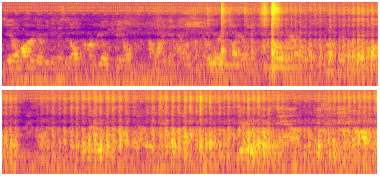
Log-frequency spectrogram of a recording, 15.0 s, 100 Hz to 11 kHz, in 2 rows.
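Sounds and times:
paintbrush scrubbing on canvas: 5.5 - 15.0.

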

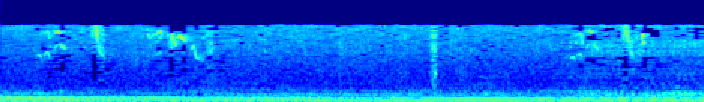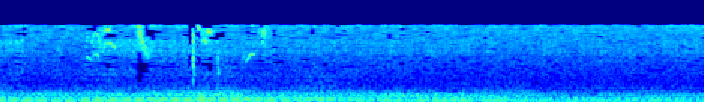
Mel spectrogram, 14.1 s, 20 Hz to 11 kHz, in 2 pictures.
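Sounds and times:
small birds chirping: 0.0 - 14.0
steady low rumble: 0.0 - 14.0.

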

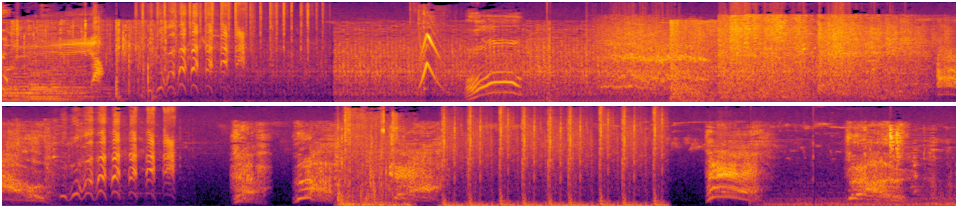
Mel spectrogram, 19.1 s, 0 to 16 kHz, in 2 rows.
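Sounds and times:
crashing shattering noise: 6.4 - 10.4
grunting voice bursts: 11.8 - 14.0
low rumble with rapid knocks: 12.9 - 16.2.

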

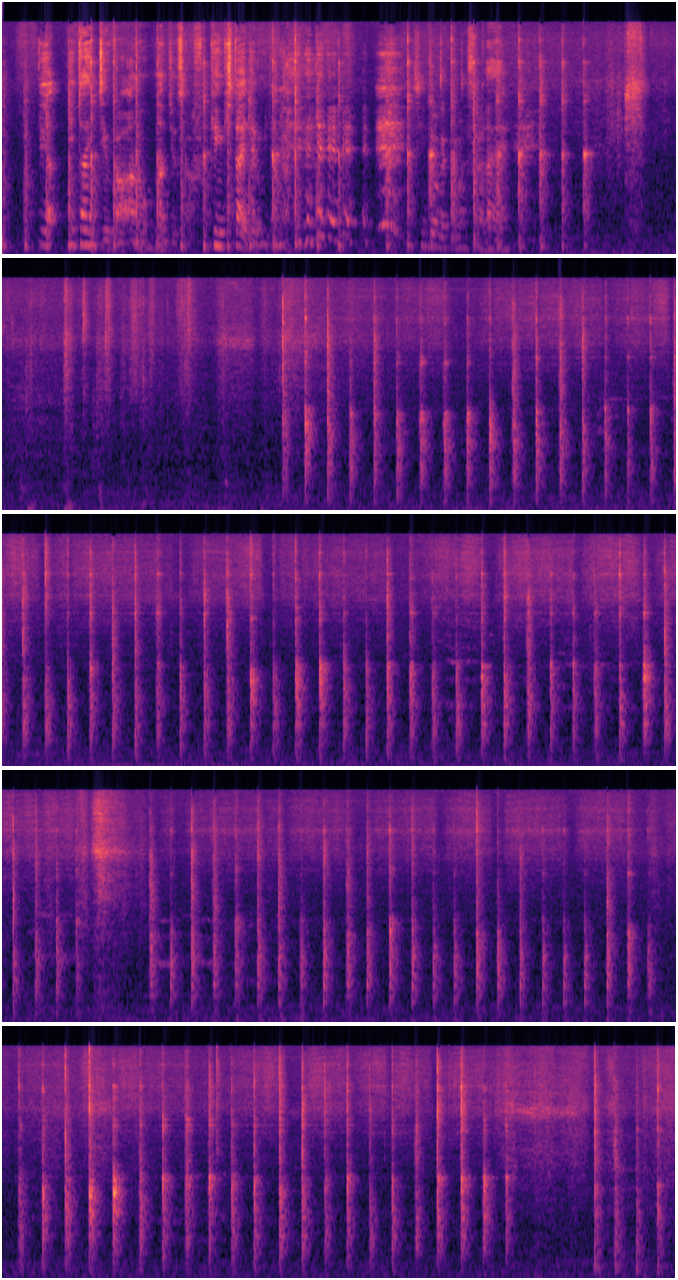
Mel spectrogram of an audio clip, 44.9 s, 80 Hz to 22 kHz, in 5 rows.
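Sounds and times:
wooden mallet knocking on wedge: 0.0 - 7.9, 12.7 - 28.1.

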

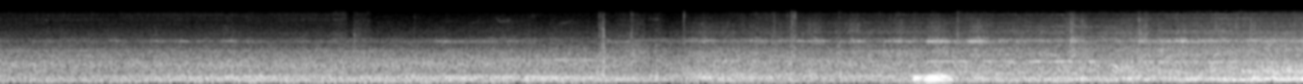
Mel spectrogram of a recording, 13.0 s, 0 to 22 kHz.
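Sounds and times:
truck engine hum: 0.0 - 13.0
faint high squeal: 1.1 - 2.6, 4.2 - 6.3
wheels rolling on rails: 5.9 - 13.0.

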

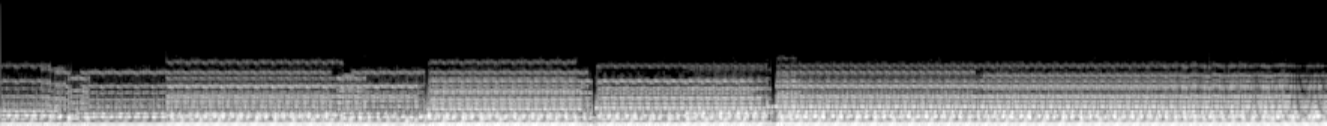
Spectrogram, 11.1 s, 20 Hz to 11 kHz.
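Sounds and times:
organ chords: 0.0 - 11.0.

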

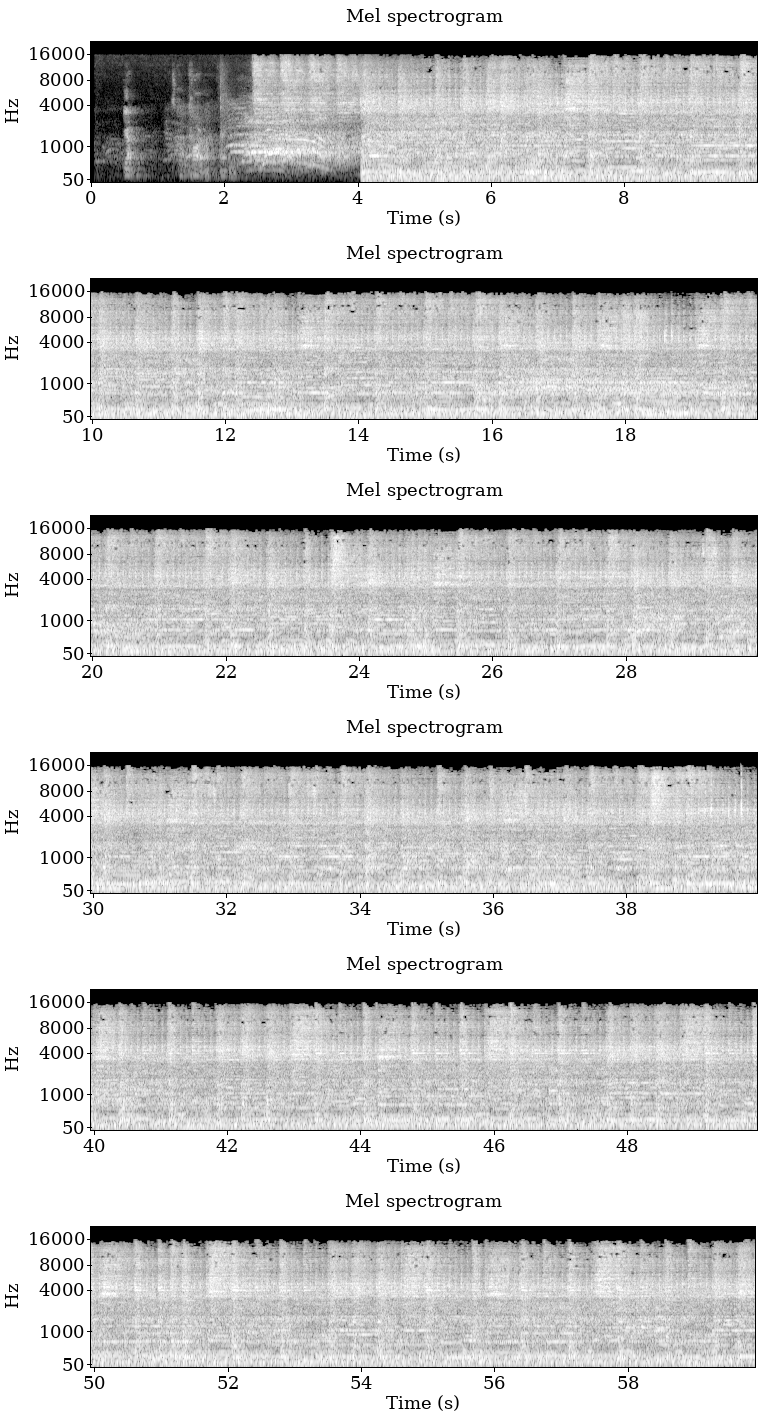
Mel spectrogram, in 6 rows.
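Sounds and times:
drum kit: 2.4 - 59.9
distorted electric guitars: 3.6 - 59.9.

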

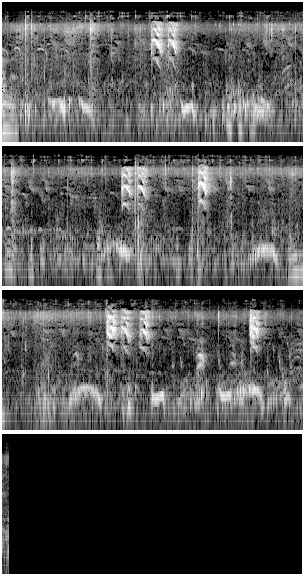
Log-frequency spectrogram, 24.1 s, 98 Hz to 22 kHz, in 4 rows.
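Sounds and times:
birds chirping: 0.0 - 18.2
pigeons cooing: 0.0 - 18.2.

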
